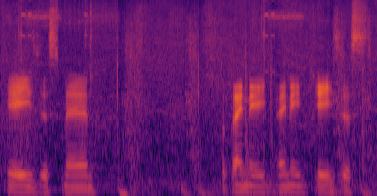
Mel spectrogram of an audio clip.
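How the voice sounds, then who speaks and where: A man's voice: lowish voice, completely flat delivery, slow pace, over music. An Australian man chatting casually on a livestream in blunt, sweary Aussie street slang. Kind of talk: casual livestream chat with viewers.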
